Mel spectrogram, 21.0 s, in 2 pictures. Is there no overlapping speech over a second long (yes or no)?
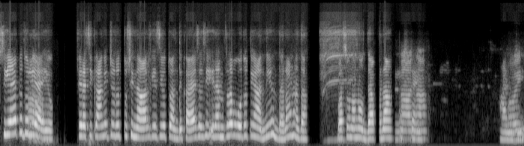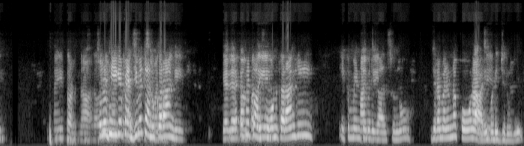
no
